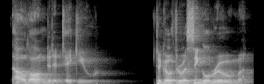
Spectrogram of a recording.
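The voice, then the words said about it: Performs a fantasy character's voice. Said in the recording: “recognize it instantly as the Lord Keeper. And we'll see if I can do that voice”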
